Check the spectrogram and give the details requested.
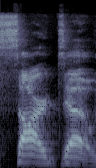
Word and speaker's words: Sardo: yeah I do agree it's sard do no Mister Accent on the de basically the twink boy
